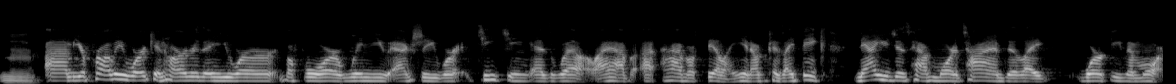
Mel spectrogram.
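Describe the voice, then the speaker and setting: Intonation stays fairly even at a moderate speed. It is an ordinary speaking voice. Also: woman, fairly low pitch for a woman. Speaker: podcast host. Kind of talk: interview, casual chat.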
